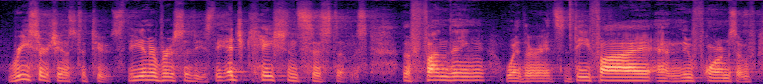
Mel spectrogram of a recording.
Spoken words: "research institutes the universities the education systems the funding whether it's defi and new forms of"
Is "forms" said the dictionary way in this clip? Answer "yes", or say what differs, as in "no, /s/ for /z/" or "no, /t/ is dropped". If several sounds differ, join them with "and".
yes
